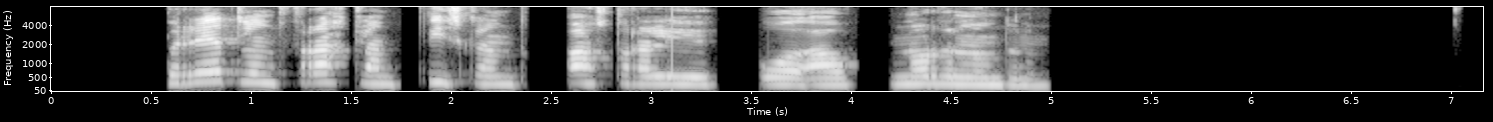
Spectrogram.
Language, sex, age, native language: Icelandic, male, 12, Icelandic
